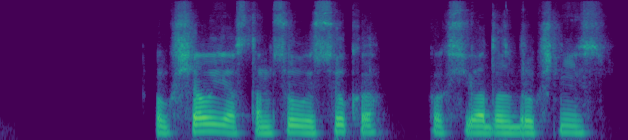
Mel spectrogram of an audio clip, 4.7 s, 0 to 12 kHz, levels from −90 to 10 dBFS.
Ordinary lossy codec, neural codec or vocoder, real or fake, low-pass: Opus, 16 kbps; none; real; 10.8 kHz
